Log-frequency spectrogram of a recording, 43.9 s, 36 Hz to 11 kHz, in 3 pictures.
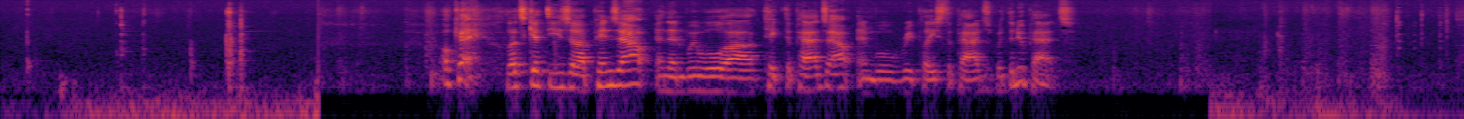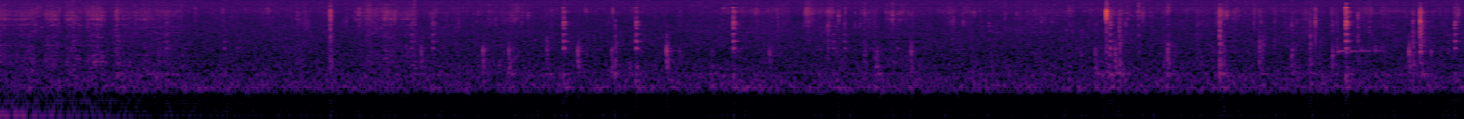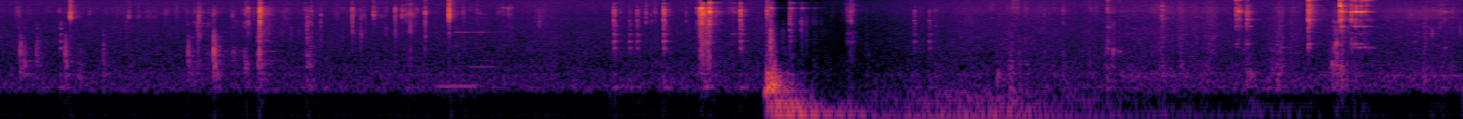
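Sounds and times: loud knock: 12.1s - 15.1s, 36.9s - 40.4s.

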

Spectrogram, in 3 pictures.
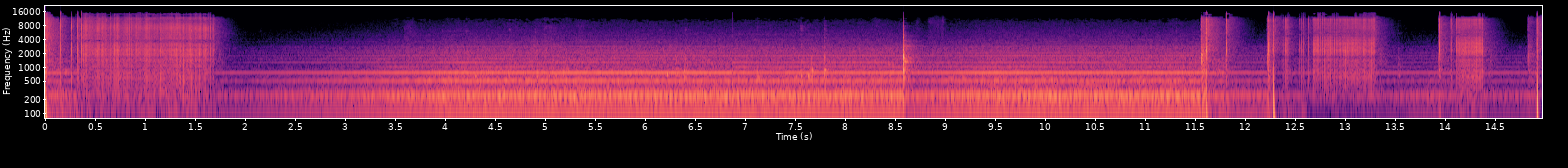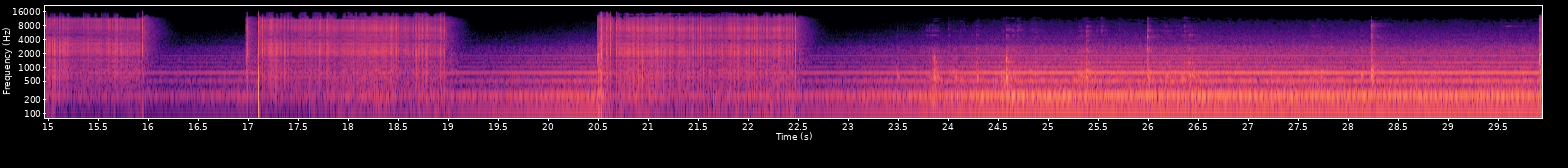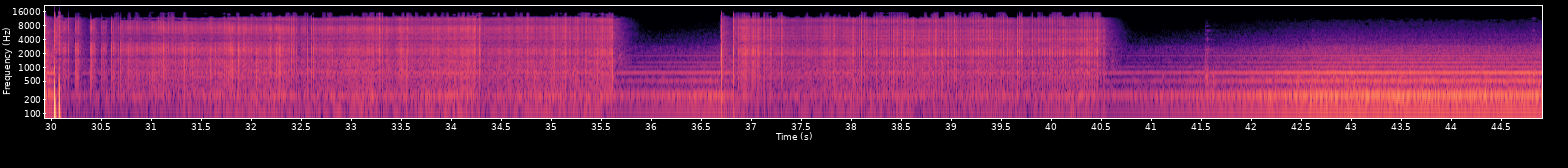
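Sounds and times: welding arc hissing: 0.0s - 1.9s, 11.6s - 16.2s, 17.0s - 19.2s, 20.5s - 22.7s, 29.9s - 35.8s, 36.7s - 40.7s
electrical hum: 0.0s - 44.9s.

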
